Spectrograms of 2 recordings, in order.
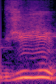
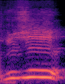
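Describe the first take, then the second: First: High rising buzz of the mask closing; quick buzz like a motor snapping shut; imitating a mask closing with a buzz. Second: High buzzing imitation of a motorized mask opening; imitating a mask opening with a buzz. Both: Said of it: "the mask goes".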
